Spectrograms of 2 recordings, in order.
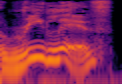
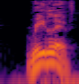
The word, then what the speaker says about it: relive: There's another one where you have to really pronounce that I, not like E, right? So relive, relive.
